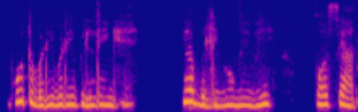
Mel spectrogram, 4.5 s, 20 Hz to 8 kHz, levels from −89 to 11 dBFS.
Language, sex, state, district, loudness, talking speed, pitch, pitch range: Hindi, female, Bihar, Supaul, -17 LUFS, 145 wpm, 225 Hz, 205-240 Hz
